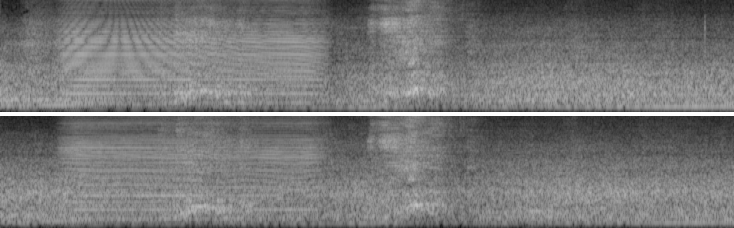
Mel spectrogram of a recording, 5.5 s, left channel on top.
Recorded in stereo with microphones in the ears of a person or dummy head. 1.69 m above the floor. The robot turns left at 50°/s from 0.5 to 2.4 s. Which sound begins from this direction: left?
A zipper, at 1.2 s.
